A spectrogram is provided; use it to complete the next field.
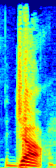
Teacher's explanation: Ja is a D and a Z like this.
